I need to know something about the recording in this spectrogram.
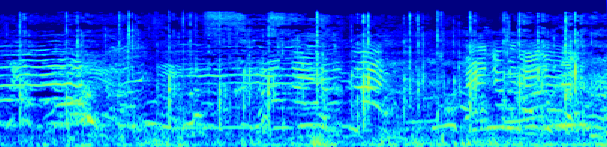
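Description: Faint voices of several people talking at a distance, quiet and scattered, with no single sound standing out.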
